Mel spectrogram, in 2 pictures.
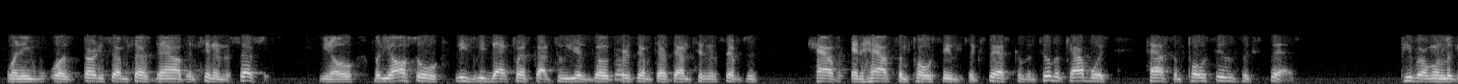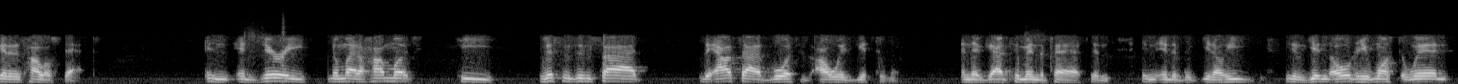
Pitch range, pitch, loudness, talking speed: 125-145 Hz, 135 Hz, -19 LUFS, 185 wpm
